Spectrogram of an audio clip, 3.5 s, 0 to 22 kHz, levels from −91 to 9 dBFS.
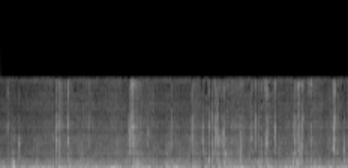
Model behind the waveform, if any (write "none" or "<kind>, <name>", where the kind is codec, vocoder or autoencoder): codec, HILCodec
